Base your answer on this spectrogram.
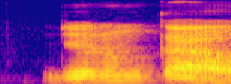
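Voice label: "jerungkau", Malay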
